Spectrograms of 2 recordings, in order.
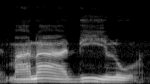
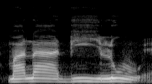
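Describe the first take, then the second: No difference in how they are said.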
